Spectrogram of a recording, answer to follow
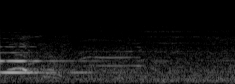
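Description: A pitched tone starts suddenly and fades over about a second, followed by two fainter tones at other pitches, over low background noise.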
